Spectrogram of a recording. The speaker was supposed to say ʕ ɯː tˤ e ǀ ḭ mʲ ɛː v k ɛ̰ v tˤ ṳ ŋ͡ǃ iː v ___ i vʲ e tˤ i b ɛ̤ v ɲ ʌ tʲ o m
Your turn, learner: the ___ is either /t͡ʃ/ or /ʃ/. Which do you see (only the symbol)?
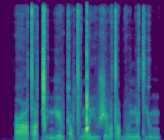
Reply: ʃ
